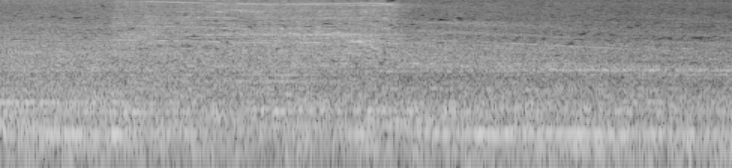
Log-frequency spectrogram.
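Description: Table saw running as it rips the tongue off a piece of beadboard. The cut through the wood adds a dense hiss from about a second in to nearly three seconds, then the blade spins on freely.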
